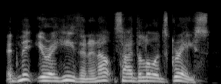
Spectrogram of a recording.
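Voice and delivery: high, proud voice of a zealot; zealous champion. Acted. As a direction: declare your faith with lofty pride. Brady's voice.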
